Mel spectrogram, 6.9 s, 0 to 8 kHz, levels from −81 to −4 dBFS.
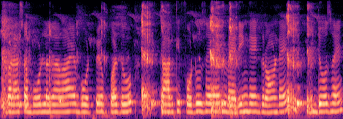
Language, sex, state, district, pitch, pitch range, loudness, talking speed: Hindi, female, Haryana, Rohtak, 195 Hz, 185-200 Hz, -15 LUFS, 175 wpm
